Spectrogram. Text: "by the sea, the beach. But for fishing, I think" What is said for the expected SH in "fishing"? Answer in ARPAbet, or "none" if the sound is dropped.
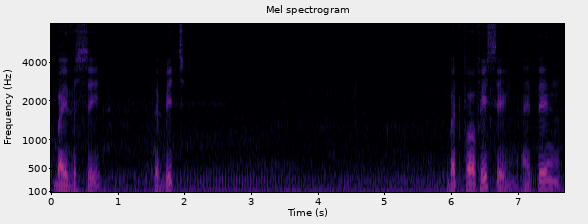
S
